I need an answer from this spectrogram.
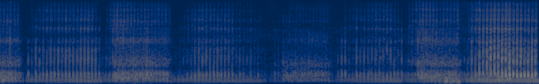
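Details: Pet cat purring, a rasping low drone rising and falling in breath cycles under a second apart, softer in the middle and growing louder toward the end.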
